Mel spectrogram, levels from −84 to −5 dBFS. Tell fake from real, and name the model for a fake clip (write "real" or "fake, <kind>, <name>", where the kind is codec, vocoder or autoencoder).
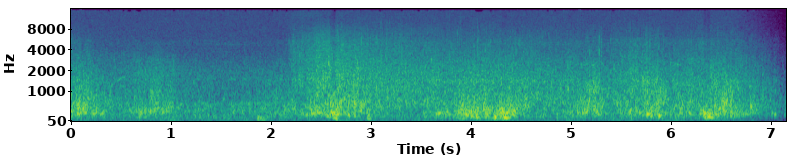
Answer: real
